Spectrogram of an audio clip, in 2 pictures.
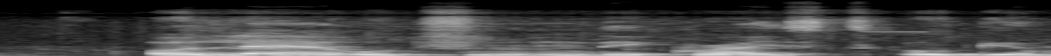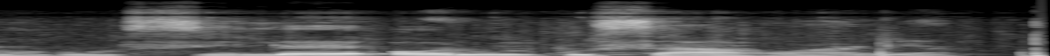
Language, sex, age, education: Igbo, female, 15-29, secondary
